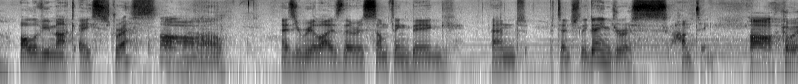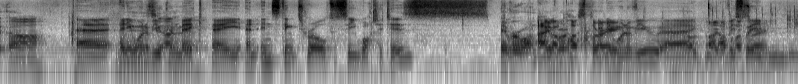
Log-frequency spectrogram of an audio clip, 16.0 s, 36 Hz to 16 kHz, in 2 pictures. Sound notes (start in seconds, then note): 1.6 stressed noises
